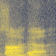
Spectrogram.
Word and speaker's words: Sokka: My name's Sokka. Rhymes with Rockya.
